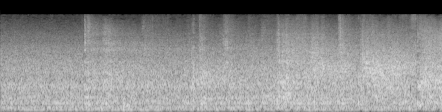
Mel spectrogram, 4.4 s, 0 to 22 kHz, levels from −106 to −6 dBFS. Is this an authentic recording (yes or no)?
no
